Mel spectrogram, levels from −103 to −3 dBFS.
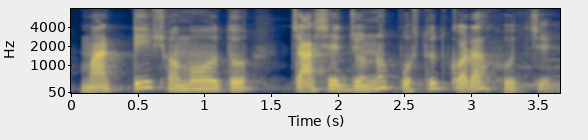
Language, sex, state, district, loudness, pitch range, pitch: Bengali, male, West Bengal, Alipurduar, -22 LUFS, 135-175 Hz, 150 Hz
